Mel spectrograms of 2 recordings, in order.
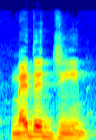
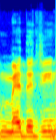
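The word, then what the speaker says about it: Medellín: Colombia एक country है south America continent में, उसकी एक सिटी है मेदेजीन। स्पेलिंग में उसमें डबल एल आता है, मेदेलीन होता है, लेकिन कोलंबियन स्पेनिश में ल को ज बोलते हैं, तो मेदेजीन।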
